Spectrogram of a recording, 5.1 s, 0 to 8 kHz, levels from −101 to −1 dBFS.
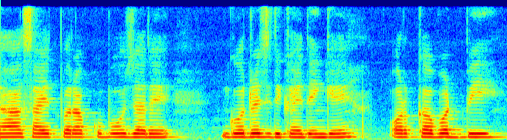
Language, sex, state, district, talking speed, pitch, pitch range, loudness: Hindi, female, Arunachal Pradesh, Lower Dibang Valley, 140 wpm, 195 Hz, 195-200 Hz, -15 LUFS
